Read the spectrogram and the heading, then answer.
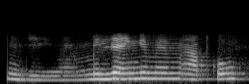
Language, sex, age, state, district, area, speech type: Hindi, female, 30-45, Madhya Pradesh, Bhopal, urban, conversation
